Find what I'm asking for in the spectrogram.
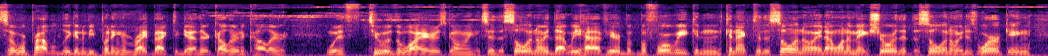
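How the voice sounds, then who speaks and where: A man's voice: medium pitch, a little mellow, slight background noise. Man explaining sprinkler repair hands-on. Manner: plain, practical, talks through each step. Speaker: irrigation technician. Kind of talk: casual how-to explanation while working. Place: outdoors at a job site.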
